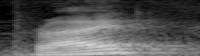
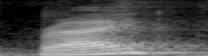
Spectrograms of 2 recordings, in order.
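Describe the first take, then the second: No difference in how they are said.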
